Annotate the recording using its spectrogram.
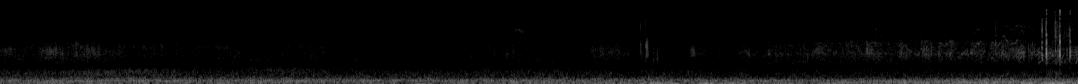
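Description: Faint, steady outdoor background noise with a low rumble and no distinct event, apart from a few faint ticks about two-thirds of the way through.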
